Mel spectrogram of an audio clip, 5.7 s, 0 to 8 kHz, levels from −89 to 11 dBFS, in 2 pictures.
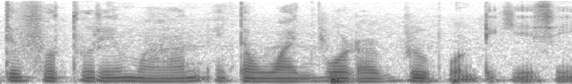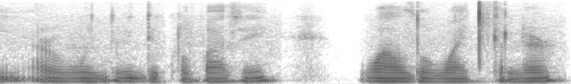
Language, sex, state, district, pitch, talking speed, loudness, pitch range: Nagamese, male, Nagaland, Dimapur, 105 Hz, 240 wpm, -30 LUFS, 105-115 Hz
